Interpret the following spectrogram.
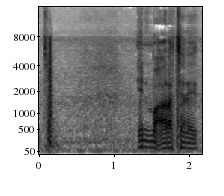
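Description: A man speaking into a phone's earphone microphone: a pause of about a second with only faint background hiss, then he starts talking again, his voice rising in pitch.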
